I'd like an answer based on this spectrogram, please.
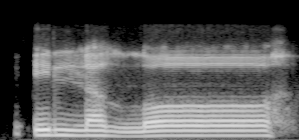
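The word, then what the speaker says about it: إلا الله: এইখানে ইল্লাল্লাহ, তো ওই শেষের হাটাকে কিন্তু স্পষ্ট করতে হবে। তো ইল্লাল্লাহ বলে শেষ না করে ল, এভাবে করা, ল।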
